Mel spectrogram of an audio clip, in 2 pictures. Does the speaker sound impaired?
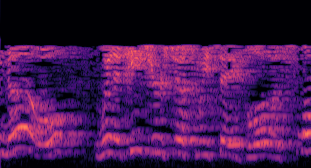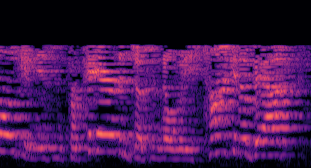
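No.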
